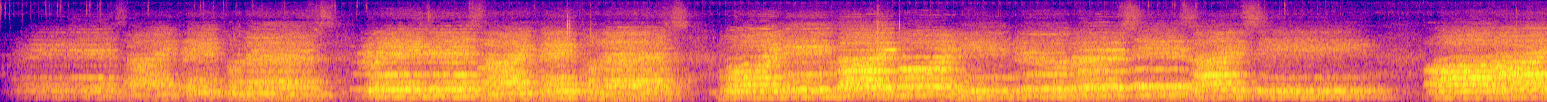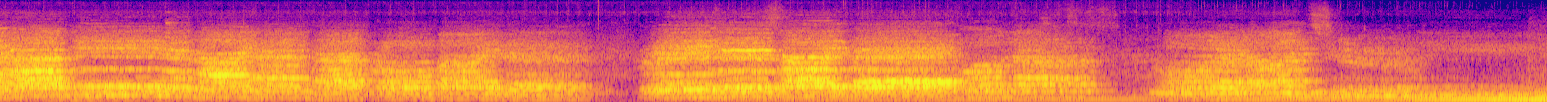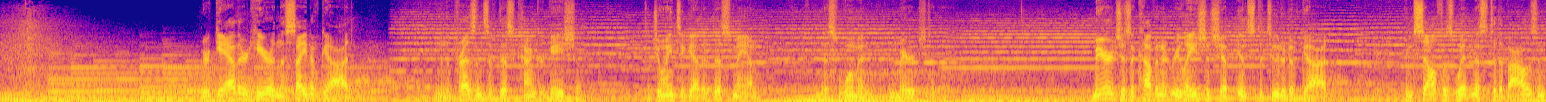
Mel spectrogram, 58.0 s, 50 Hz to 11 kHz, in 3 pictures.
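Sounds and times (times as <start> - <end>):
choir singing: 0.0 - 58.0.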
